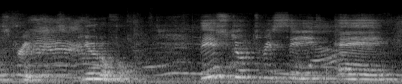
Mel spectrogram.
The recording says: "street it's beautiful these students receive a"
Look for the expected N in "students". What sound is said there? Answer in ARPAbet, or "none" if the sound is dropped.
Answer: none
